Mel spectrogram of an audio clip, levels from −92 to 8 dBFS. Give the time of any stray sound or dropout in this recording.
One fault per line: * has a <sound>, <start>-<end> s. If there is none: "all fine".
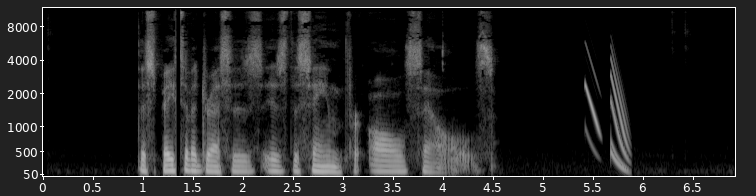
* has a dropout, 1.3-1.4 s
* has a chirp, 5.4-5.9 s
